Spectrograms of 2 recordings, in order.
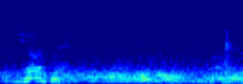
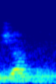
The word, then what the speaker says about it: Javé: em algumas tradições religiosas, eles chamam assim. pronunciam assim. Yahvé. Eles pronunciam assim. E a versão Vulgata, nos passa esse nome. Javé. A versão Vulgata está nos passando Javé. Eu posso, então, eu tenho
